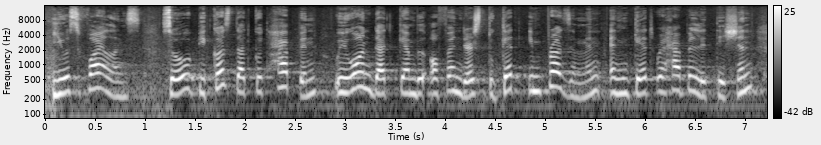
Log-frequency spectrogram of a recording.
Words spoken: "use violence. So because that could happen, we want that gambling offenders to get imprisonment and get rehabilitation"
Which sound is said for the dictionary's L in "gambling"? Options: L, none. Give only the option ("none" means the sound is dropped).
none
